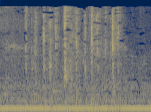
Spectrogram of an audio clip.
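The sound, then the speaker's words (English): Someone types a name on a computer keyboard, producing a short, quick run of light keystrokes at an uneven rhythm, faint and with no talk. “I'm going to type in my friend's name.”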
